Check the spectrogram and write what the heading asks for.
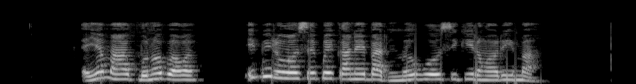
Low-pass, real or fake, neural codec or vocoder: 7.2 kHz; real; none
